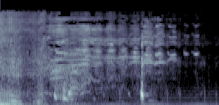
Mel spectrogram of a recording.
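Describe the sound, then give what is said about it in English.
A person vocally imitates the weak, wheezy fart of an old man who cuts hair, with a quiet, breathy sputter that trails off in a few faint puffs, ending in a brief squeaky blip. “He's so old, he's oblivious that he's farting. He's just like...”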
